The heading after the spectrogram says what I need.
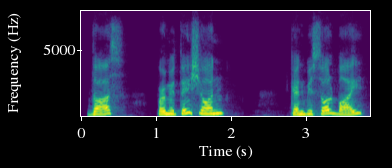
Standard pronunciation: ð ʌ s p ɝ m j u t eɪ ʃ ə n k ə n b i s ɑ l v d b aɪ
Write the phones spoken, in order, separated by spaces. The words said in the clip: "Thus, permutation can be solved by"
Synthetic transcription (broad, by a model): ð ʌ s p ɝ m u t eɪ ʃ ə n k ə n b i s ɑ l d b aɪ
